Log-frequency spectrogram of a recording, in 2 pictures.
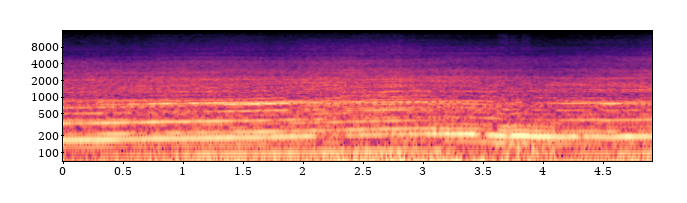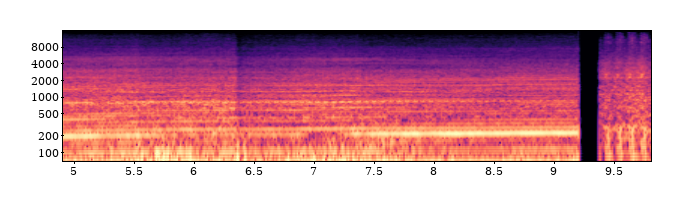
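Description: Kawasaki Ninja 650R's parallel-twin engine running under way at a steady cruise, mixed with wind and road noise. Its pitch dips a little about three to four seconds in, then picks up again. The sound cuts off abruptly near the end.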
